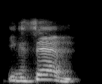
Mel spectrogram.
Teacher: 이번에는 X 다음에 A가 나는데 그즈로 나요.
